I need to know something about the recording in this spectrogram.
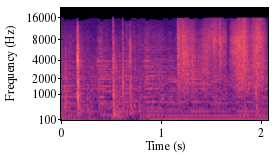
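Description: Background music holding low sustained notes, with two sharp knocks near the start and then two short rubbing scrapes. The knocks and scrapes come from gloved hands working at a frosted metal animal-transport trailer.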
